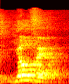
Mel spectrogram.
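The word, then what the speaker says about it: יובל: In Hebrew it's yovel. Ya is the j.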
